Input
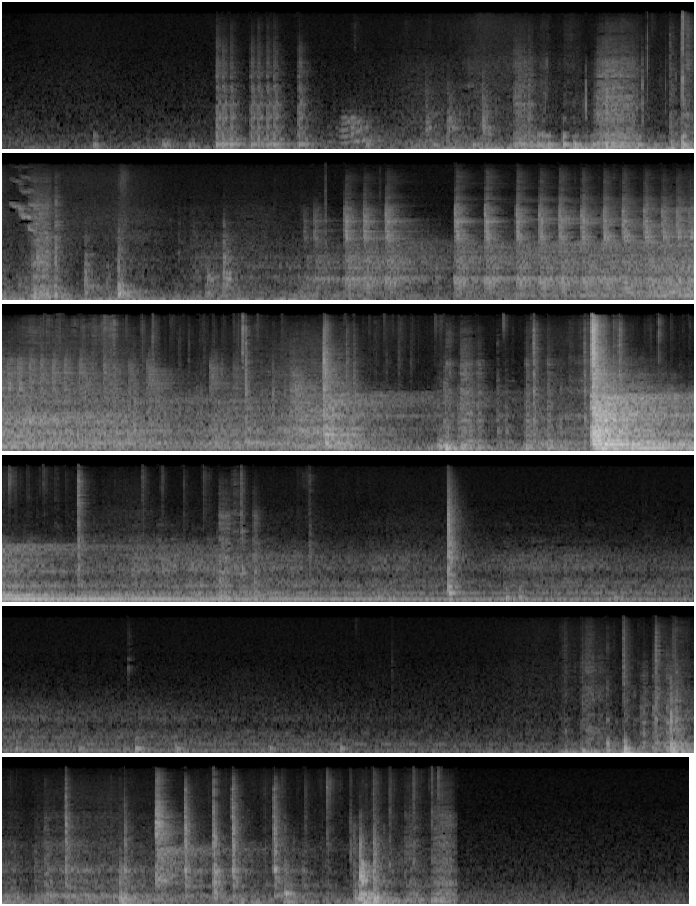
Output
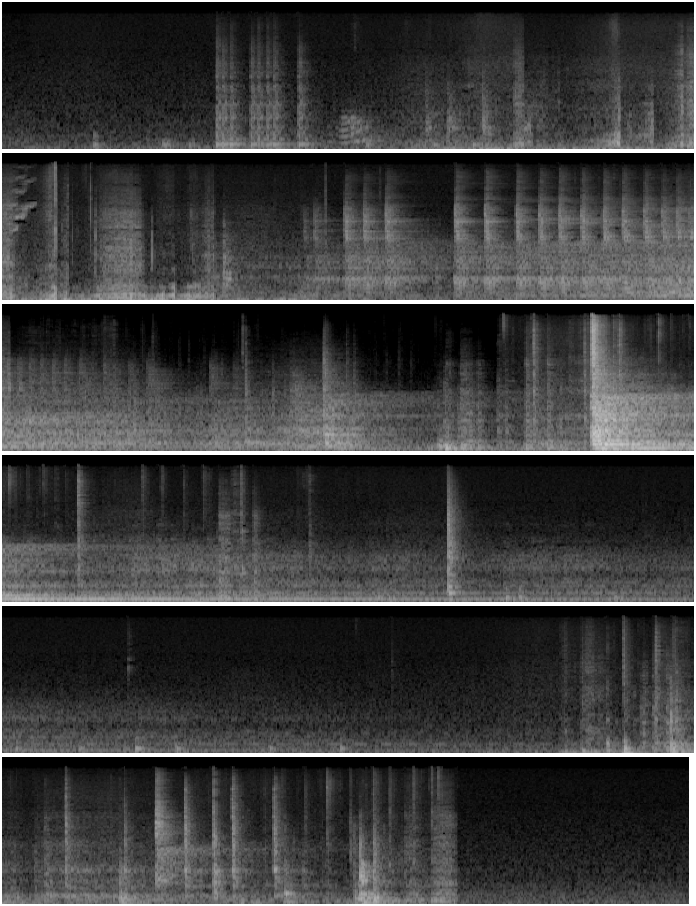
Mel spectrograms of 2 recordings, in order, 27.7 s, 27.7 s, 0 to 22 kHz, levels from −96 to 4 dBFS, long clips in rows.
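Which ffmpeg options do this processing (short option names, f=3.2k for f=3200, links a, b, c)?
-filter_complex "[0:a]asettb=1/sr,asplit=3[a][b][c];[a]atrim=end=9.284[d];[b]atrim=start=9.28:end=12.54,asetpts=PTS-STARTPTS,afade=t=in:d=0.004:c=qsin,afade=t=out:st=3.256:d=0.004:c=qsin,lowpass=f=1k:p=1[e];[c]atrim=start=12.536[f];[d][e]acrossfade=d=0.004:c1=hsin:c2=qsin[g];[g][f]acrossfade=d=0.004:c1=qsin:c2=hsin,asplit=3[h][i][j];[h]atrim=end=3.482[k];[i]atrim=start=3.478:end=6.032,asetpts=PTS-STARTPTS,areverse[l];[j]atrim=start=6.028[m];[k][l]acrossfade=d=0.004:c1=hsin:c2=hsin[n];[n][m]acrossfade=d=0.004:c1=hsin:c2=hsin"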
